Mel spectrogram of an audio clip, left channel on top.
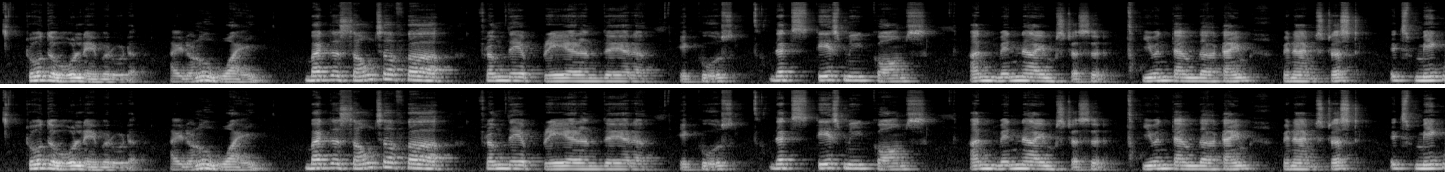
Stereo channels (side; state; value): both; identical; correlation 1.00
